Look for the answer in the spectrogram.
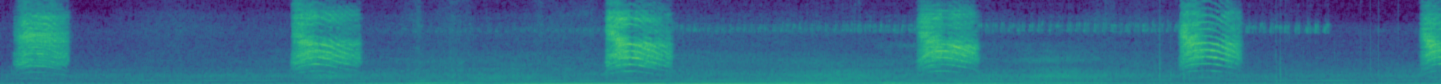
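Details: Catbird in fig trees giving five short, arched, meow-like wails at intervals of about three seconds, while a low engine-like rumble swells in the middle and a steady faint hum continues.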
